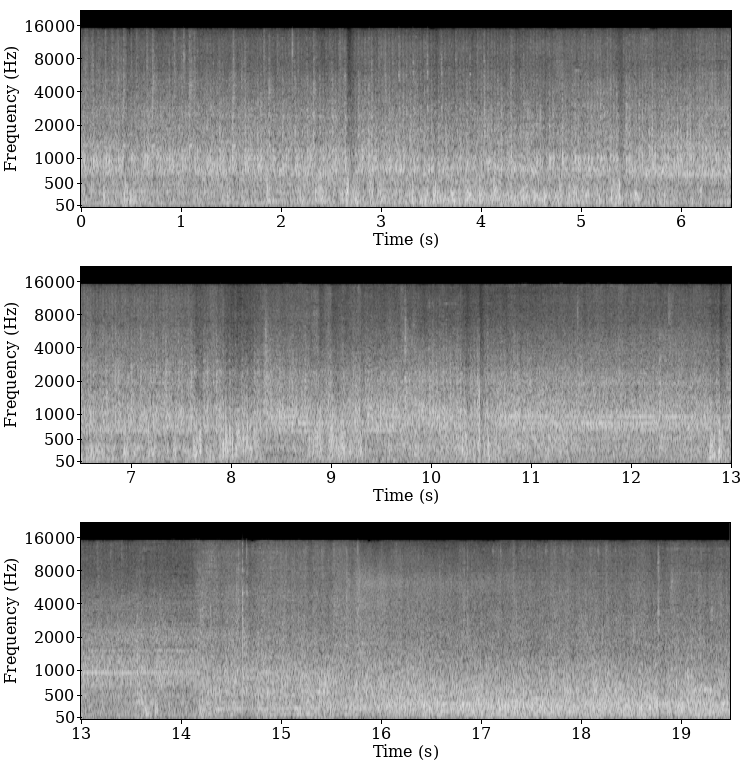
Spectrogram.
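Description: Potatoes rumble and thud as they tumble off a conveyor into a trailer.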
